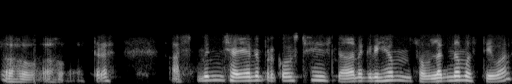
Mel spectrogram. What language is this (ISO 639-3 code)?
san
